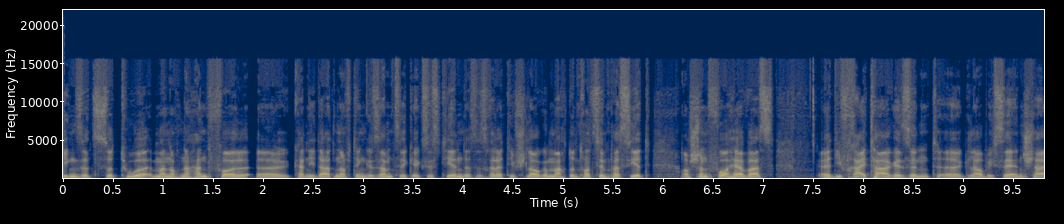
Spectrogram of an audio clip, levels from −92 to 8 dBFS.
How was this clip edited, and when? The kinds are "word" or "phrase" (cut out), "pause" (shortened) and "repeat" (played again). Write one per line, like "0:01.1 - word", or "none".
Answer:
none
